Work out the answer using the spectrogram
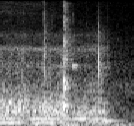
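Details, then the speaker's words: Sewing machine being serviced, running a zigzag stitch; steady motor hum with a few uneven clicks and light knocks through the stitch cycle; sounds a bit off, rough running, cause not identified. "now for me listening to this it does sound that's it it does sound a bit off"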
